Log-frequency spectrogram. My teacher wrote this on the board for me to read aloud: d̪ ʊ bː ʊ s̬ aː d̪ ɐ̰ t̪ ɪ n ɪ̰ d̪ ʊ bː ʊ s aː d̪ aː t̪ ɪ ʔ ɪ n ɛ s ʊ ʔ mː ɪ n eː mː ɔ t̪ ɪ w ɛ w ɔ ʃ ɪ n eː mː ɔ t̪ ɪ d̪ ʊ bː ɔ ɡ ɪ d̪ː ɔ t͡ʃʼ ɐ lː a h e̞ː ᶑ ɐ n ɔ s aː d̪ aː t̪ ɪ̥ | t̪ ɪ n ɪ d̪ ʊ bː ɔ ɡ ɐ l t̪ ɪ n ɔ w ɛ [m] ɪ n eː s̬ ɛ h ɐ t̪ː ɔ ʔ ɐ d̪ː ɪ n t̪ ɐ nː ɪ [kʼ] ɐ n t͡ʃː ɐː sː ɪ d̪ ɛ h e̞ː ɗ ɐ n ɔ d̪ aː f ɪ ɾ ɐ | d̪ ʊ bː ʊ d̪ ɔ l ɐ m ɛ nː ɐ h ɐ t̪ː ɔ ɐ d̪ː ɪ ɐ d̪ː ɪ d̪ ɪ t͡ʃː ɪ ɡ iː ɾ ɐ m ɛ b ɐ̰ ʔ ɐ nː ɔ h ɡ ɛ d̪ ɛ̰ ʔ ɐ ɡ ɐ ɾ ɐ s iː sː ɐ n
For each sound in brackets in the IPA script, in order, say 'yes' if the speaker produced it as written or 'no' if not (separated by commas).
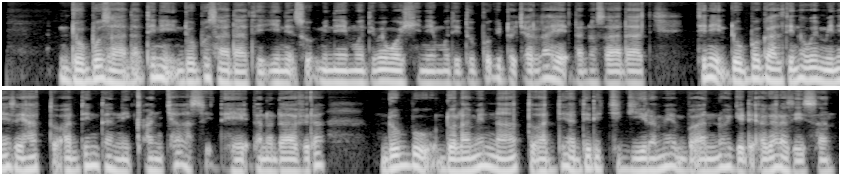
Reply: yes, yes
